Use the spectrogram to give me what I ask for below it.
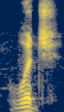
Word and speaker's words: Łódź: ice club in Poland, which is located in Łódź, Poland. Which if you just look at the spelling, it says l o d z. It is pronounced Łódź.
